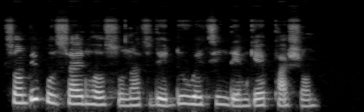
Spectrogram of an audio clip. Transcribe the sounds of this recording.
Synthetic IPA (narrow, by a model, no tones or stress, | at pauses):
sɔ̃mpipulsaɪdɦɔsonatudeduwetʰĩndɛ̃mɡɛt̚pʰaʃɔ̃n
